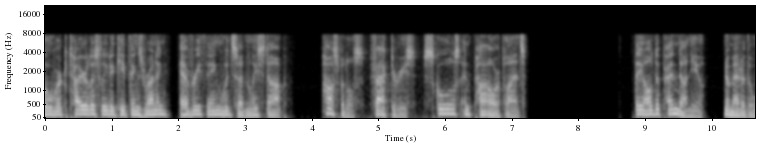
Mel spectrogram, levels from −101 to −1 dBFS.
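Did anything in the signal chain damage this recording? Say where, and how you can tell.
Yes, the damage sits at the network and jitter-buffer stage of a call path whose band stops at 8 kHz, which fits a wideband G.722 link.

At 6.56 to 6.67 s there is a short stall from a late packet. One sound is held about 81 ms too long with a slight buzz or dip, then the audio resumes from the same point with nothing lost. On a spectrogram the harmonics run as flat, frozen horizontal streaks for that span. In the waveform a repeated, slightly decaying cycle fills the hole. The receiver ran dry and stretched the last sound while it waited.

From 7.21 to 8.64 s a call audio freeze inserts about 1.4 s of gap. The last sound smears briefly into a fading buzz or hiss, then roughly 1.36 s is silent before the audio picks up exactly where it stopped, with nothing missing. The spectrogram shows a short smeared tail and then a blank column. 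In the waveform that span is flat. The likely cause is packets held up in transit, which emptied the jitter buffer until they arrived.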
